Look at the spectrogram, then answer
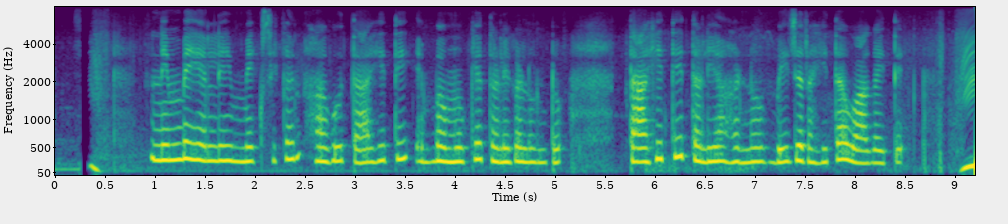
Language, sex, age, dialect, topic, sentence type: Kannada, female, 25-30, Mysore Kannada, agriculture, statement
